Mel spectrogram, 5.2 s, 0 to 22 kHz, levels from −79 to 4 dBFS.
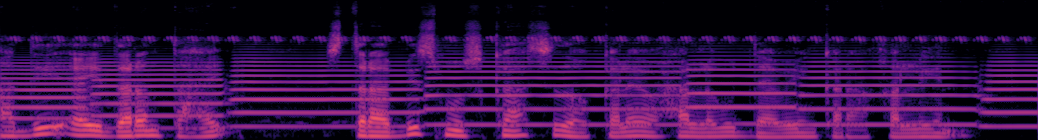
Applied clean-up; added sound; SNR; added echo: none; Trumpet; 4 dB; none.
